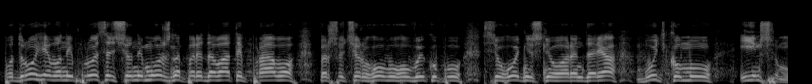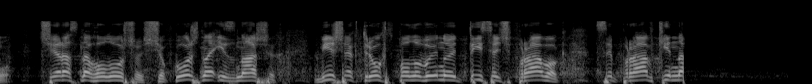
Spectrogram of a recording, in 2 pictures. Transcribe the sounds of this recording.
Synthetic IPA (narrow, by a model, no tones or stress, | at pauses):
pɔd̪ɾuɦɛʋɔnɪpɾɔsʲɐtʲʃt͡ʃɔnɛmɔʒnɐpeɾed̪ɐʋɑt̪ɪpɾɑʋɔpɛrʃɔt͡ʃerɦɔʋɔɦɔʋɪkʊpʊsʲɔɦɔdʲnʲiʃnʲɔɦɔɐɾend̪ɐɾʲabutʲkɔmu | inʃɔmʊ̰ | ʃt͡ʃɛɾɐsnɐɦɔlˠɔʃʊjʃt͡ʃɔkɔʒnɐʔiznɑʃɪxbʲilʲʃɛjɐkt̪ɾʲɔxspɔlˠɔʋɪnɔjʊt̪ɪsʲɐt͡ʃpɾɑʋɔkt̪sɛpɾɑwkʲin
